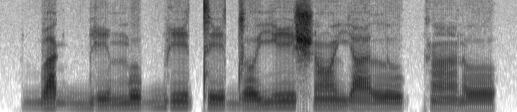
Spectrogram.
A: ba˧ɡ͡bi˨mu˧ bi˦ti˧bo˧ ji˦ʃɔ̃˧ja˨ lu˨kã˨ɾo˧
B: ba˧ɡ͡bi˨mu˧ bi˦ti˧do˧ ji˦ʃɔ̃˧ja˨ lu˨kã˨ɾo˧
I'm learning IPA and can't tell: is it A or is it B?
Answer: B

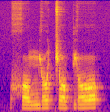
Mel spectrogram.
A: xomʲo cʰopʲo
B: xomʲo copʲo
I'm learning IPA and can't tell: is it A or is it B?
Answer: B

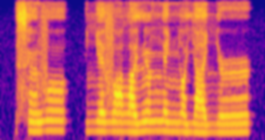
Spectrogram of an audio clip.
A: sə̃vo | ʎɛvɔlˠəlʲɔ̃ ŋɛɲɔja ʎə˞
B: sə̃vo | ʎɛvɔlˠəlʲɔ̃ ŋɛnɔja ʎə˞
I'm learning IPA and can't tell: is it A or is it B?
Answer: A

